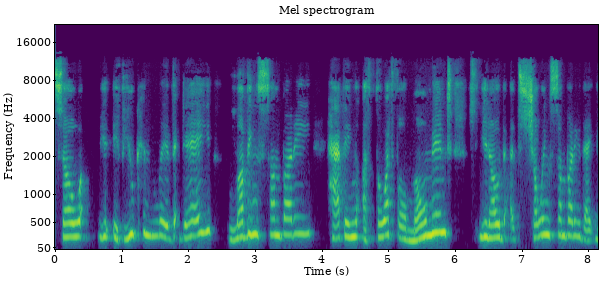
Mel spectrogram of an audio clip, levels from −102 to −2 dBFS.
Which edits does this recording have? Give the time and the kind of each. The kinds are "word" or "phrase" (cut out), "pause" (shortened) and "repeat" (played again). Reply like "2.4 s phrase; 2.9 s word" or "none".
1.9 s word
